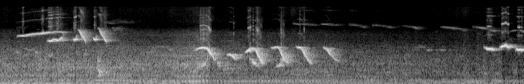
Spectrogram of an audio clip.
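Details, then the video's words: White-rumped shama lure song to excite other shamas into singing: short, fast trilled runs of sharp notes in two bursts, with a faint high series of ticking notes and background noise. "Suara MURAI BATU jadi EMOSI GACOR BONGKAR ISIAN | PANCINGAN MURAI ¦ SHAMA BIRD"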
